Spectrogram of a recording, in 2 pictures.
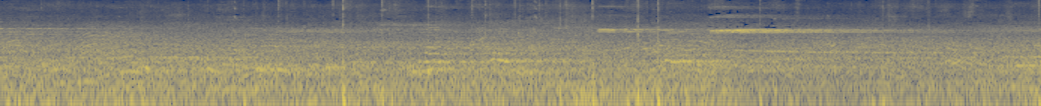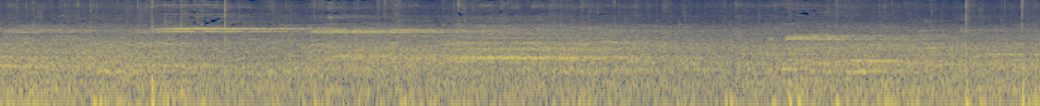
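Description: A crowd of young women and girls chatters and calls out in a large echoing hall.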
